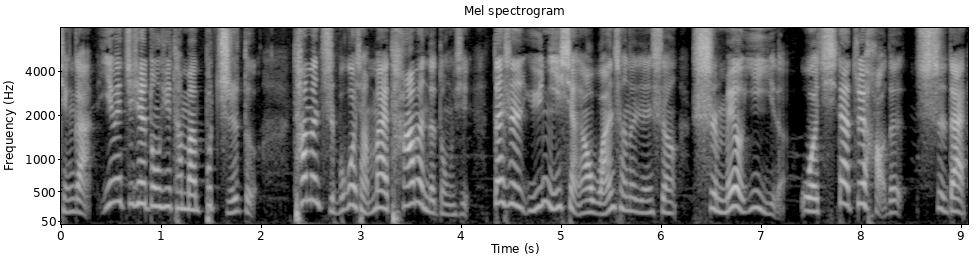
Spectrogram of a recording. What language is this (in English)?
Chinese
